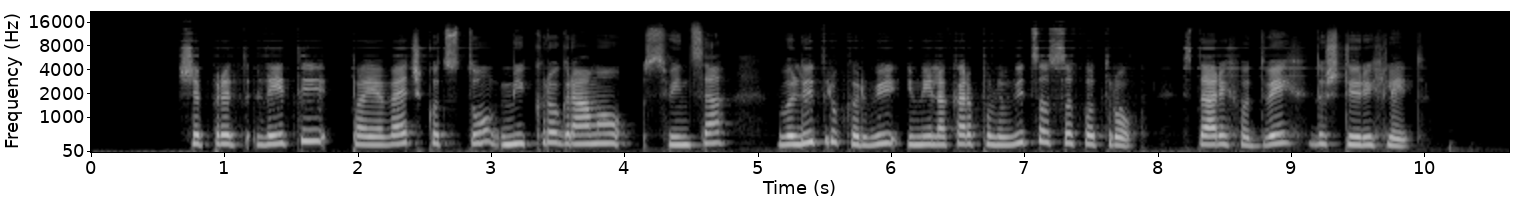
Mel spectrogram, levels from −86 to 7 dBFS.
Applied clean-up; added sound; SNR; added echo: neural mask model DeepFilterNet 3.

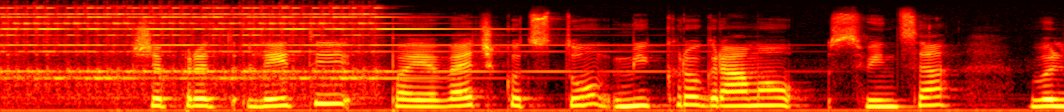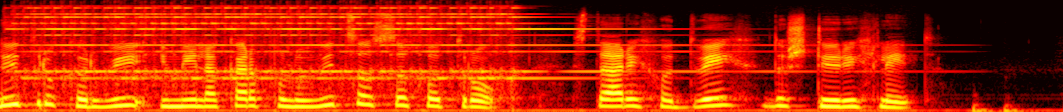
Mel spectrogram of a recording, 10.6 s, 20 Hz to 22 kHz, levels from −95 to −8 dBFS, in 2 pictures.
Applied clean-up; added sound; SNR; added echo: none; Telephone; 7 dB; none.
